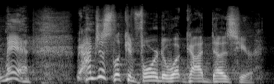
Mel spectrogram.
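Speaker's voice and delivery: mock grinning voice with swooping pitch. Retelling what a man sitting in front said out of the blue, imitating a smiling voice. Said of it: "You can hear the smile on his face".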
